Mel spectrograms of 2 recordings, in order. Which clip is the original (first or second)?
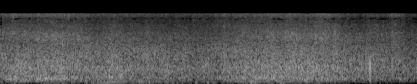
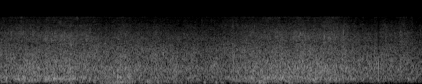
first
